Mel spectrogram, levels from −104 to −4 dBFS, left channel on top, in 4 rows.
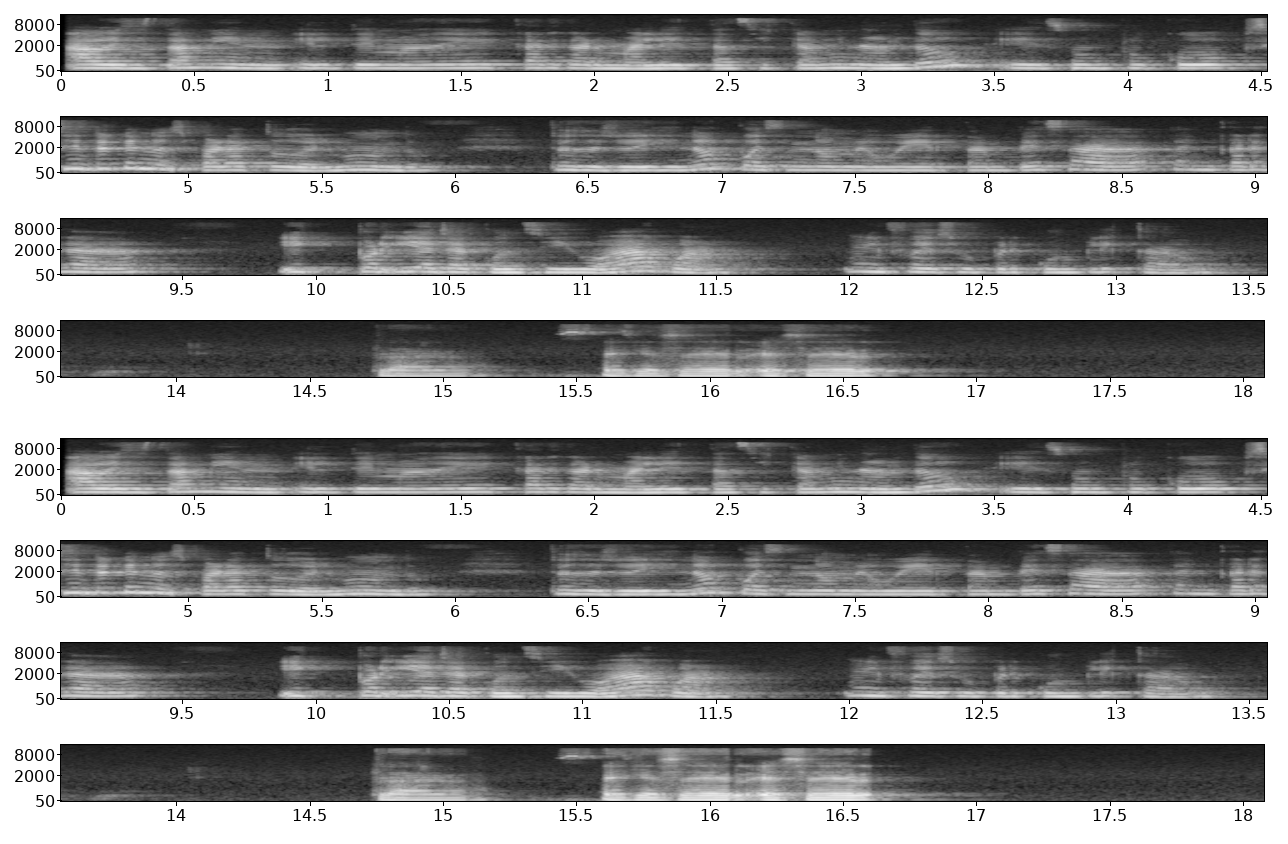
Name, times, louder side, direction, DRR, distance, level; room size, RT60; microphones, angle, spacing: voice 1, 0.0-5.9 6.4-9.4 9.9-11.5 12.0-13.4, equal, ahead, 1.5 m, -26 dB
voice 2, 14.8-15.1 15.6-16.6, right 5 dB, 90° right, 0.5 m, -19 dB
16.5 x 10.5 x 5.1 m
head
